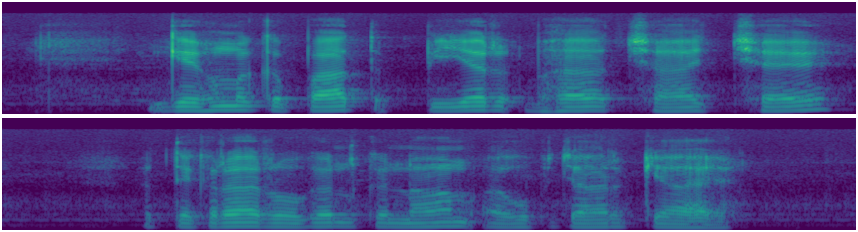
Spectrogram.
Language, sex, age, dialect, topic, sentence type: Maithili, male, 36-40, Angika, agriculture, question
